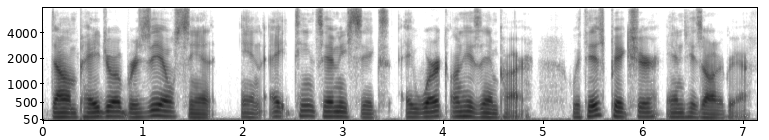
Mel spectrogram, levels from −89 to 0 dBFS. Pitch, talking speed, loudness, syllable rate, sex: 115 Hz, 170 wpm, -18 LUFS, 5.1 syllables/s, male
